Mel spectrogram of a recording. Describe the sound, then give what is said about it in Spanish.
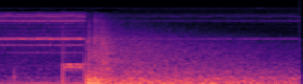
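A single revolver gunshot is preceded by a faint click. It lands as one loud, sharp bang that spreads into a rumbling, slowly fading tail. “sacó un revólver y se pegó un tiro.”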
